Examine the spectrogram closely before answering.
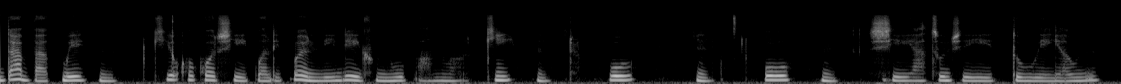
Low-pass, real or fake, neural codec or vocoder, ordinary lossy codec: none; fake; autoencoder, 22.05 kHz, a latent of 192 numbers a frame, VITS, trained on many speakers; none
